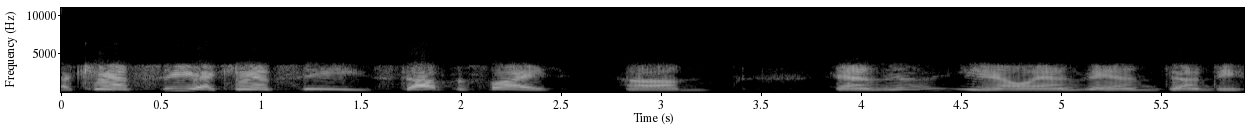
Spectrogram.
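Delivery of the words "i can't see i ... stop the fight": put-on loud, shouted, yelled outburst. Retelling how a blinded boxer begged to stop the fight, imitating someone yelling. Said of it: "And he's yelling".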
